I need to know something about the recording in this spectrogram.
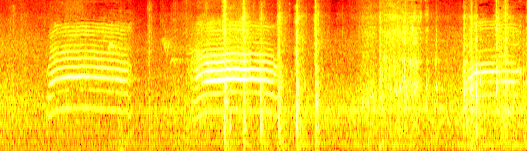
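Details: Kitten rescued into a small shelter for abandoned cats in Morocco, mewing two drawn-out harmonic meows, the second louder and rising, followed by sharp tapping clicks and faint later mews.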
